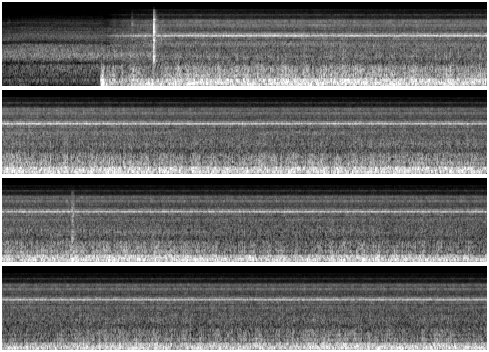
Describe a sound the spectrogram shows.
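A gas stove burner roars steadily.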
